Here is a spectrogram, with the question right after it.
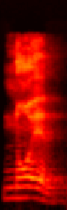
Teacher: নোয়েল বা Christmas, Christmas বা বড়দিন, এটা হচ্ছে আপনার হচ্ছে ফ্রেঞ্চে ই এর উপর দেখেন উচ্চারণে তেমন খুব একটা পরিবর্তন হয় নাই, জাস্ট ই এর উচ্চারণটা এ এর মতো হয়ে গেছে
